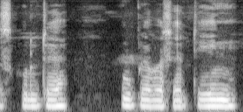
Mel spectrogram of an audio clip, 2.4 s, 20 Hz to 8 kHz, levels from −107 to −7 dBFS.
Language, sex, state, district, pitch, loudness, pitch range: Bengali, male, West Bengal, Cooch Behar, 125 Hz, -16 LUFS, 125-130 Hz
